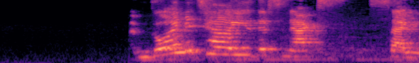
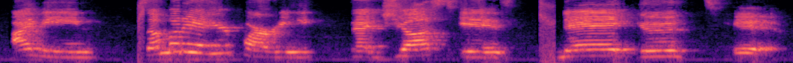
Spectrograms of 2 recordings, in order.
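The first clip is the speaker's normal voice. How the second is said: normal talking voice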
